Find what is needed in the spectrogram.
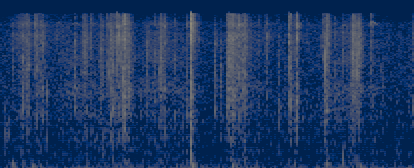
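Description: Faint, scattered small clicks and snaps of teeth nibbling a thin chocolate piece, irregular, the sharpest about a second and two seconds in.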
